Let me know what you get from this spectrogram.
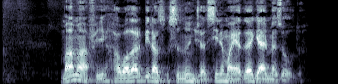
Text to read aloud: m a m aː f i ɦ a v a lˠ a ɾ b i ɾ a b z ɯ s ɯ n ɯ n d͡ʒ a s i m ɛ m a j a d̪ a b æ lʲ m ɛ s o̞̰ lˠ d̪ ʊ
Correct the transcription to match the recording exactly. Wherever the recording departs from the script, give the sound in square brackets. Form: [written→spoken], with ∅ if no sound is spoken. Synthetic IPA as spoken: m a m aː f i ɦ a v a lˠ a ɾ b i ɾ a [b→∅] z ɯ s ɯ n ɯ n d͡ʒ a s i [m→n] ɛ m a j a d̪ a [b→ɟ] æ lʲ m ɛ [s→z] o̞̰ lˠ d̪ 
